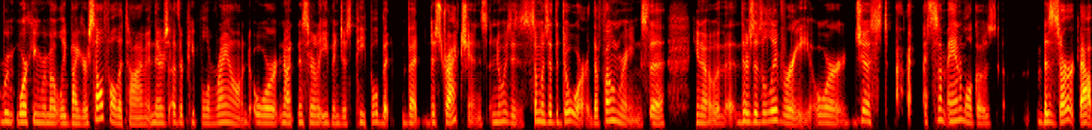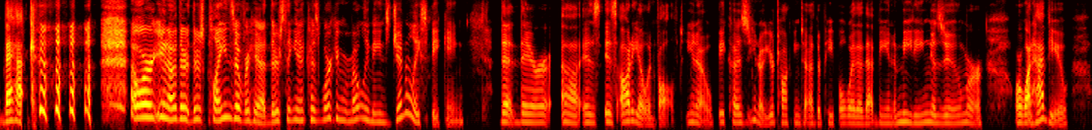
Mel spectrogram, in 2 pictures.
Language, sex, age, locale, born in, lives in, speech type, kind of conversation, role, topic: English, female, 50-54, en-US, United States, United States, conversation, podcast, host, What helps people build and stick to healthy routines in daily life?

